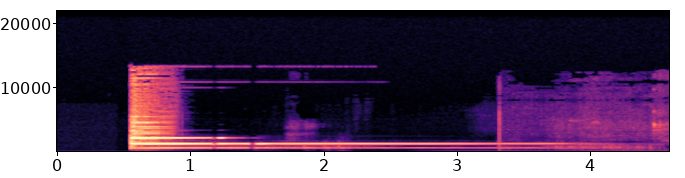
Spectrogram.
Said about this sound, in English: And I'm going to chime the bell here as we begin this resting in self-acceptance meditation.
